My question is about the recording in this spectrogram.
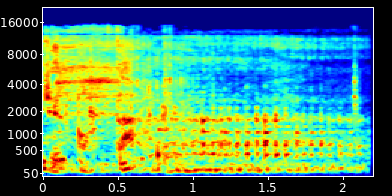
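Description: Film dialogue: a voice speaking Spanish briefly, then a quieter, steady background for the rest.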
